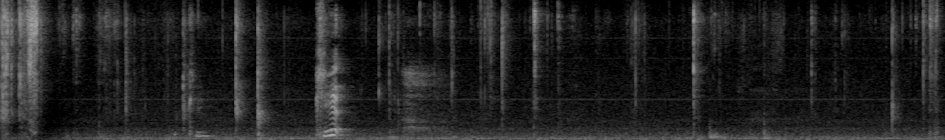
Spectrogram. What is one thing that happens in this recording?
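Plastic wrapping crinkles and tears as a ball is unwrapped by hand.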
